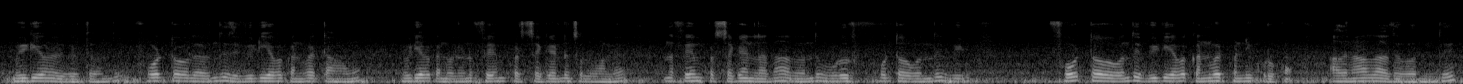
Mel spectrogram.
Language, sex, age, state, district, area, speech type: Tamil, male, 18-30, Tamil Nadu, Tiruvannamalai, urban, spontaneous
